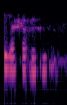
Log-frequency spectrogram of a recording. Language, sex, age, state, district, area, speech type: Assamese, female, 18-30, Assam, Dibrugarh, rural, conversation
